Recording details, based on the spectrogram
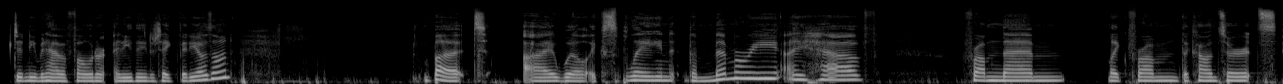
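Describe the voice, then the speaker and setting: A young woman hosting a casual solo podcast, chatty and rambling, her voice a little nasal and raspy from a cold. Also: deep voice, a little mellow, no echo, clean studio sound. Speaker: podcast host.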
